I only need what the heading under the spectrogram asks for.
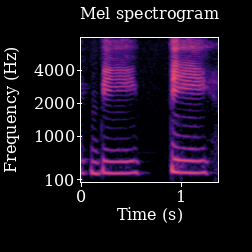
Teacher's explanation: bilabial क्या है कि आपने दोनों होंठों को जोड़कर जो आवाज़ निकालनी है ना, जो लफ्ज़ दोनों होंठों को जोड़कर निकलते हैं, जैसे कि बी, पी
